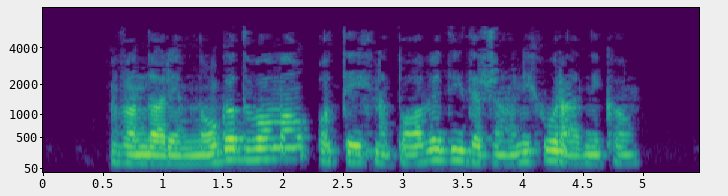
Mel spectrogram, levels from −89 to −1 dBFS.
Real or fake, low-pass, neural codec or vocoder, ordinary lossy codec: real; 7.2 kHz; none; MP3, 24 kbps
